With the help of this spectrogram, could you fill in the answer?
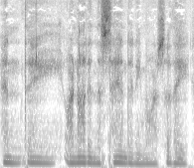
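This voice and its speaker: A man playing a weary, guilt-ridden older doctor and veteran hunter, whispering a slow, halting confession in a breathy, husky voice as an ASMR audio story. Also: sits low, level tone, dark tone, dry recording. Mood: quiet, wistful.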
